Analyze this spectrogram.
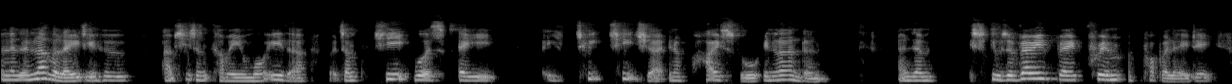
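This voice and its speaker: A woman speaks at medium pitch and a moderate pace, her intonation lively. Her voice carries vocal fry, and the sound is dry and close with no echo. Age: 60s. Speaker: stroke support group leader and stroke survivor. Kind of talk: interview, personal account. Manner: halting, many fillers.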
